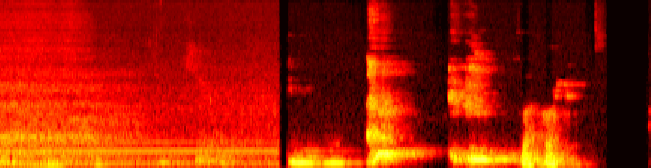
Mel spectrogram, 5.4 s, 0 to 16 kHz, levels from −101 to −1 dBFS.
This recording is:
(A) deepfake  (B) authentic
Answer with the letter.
B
